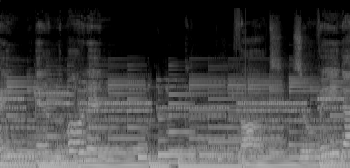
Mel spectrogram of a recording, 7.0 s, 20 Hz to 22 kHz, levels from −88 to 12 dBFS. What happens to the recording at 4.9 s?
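A brief tick, almost a tiny pop, lands at 4.89 s. It comes from a block of digital silence lasting about 5.3 ms: the signal drops straight to zero and returns with no fade, so each edge forms a hard step that the ear hears as one click. A dropout this short, which fits a 256-sample buffer, points to the program failing to fill its output buffer in time.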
